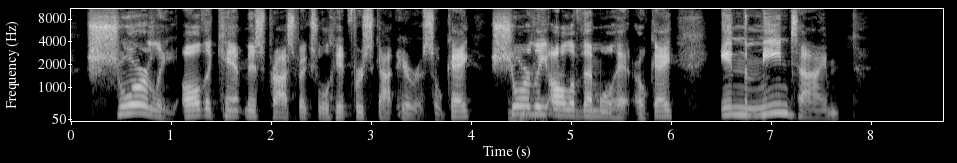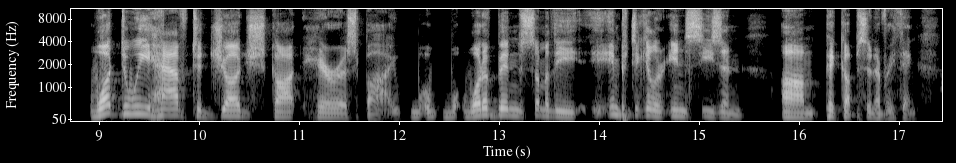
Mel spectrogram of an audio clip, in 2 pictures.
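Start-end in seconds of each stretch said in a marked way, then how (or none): none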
